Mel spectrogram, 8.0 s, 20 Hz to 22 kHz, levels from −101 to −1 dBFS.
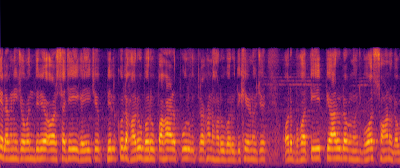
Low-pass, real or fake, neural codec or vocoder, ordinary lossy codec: none; real; none; none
